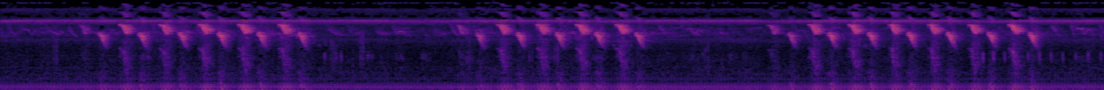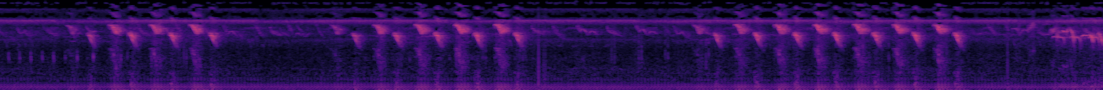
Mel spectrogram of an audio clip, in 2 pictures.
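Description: House finches chirp in quick descending bursts.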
